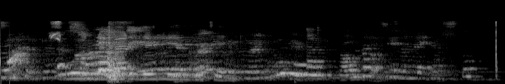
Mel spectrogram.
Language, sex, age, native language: Icelandic, male, 10, Icelandic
